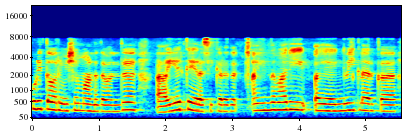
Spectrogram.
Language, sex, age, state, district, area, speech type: Tamil, female, 18-30, Tamil Nadu, Salem, urban, spontaneous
